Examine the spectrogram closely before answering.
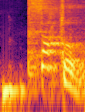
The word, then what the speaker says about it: subtle: a good point subtle would anybody object if it was spelled SLE not a single person would but there's a be in the middle going sh just ignore me just yeah the bee is like yeah why am I here mate can I not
